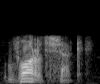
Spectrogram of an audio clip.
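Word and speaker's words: Dvořák: Vamos a ver, el compositor es ese señor que se suele pronunciar, los que saben un poco de esto, como Dvorak, escrito Dvorak, el de la Sinfonía del Nuevo Mundo.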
